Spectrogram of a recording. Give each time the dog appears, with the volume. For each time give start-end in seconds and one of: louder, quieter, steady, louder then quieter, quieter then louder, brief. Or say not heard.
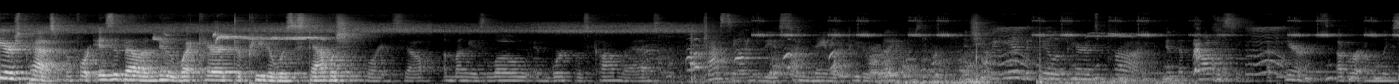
6.4-12.1 quieter.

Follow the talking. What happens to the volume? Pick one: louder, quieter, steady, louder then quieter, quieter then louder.
quieter.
